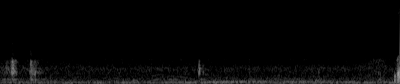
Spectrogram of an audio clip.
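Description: Quiet background with a faint low rumble and a few brief faint clicks, two near the start and one about two seconds in.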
